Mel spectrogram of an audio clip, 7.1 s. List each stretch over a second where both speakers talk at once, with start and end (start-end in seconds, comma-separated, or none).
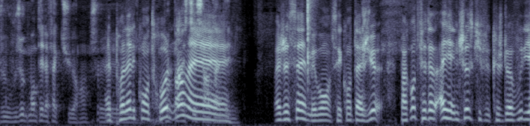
1.4-3.1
